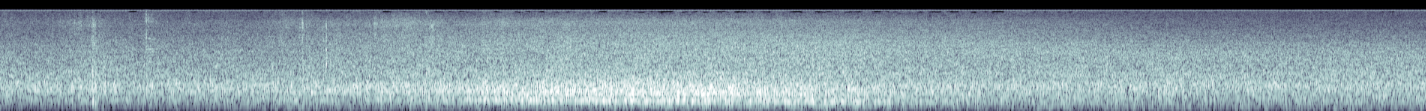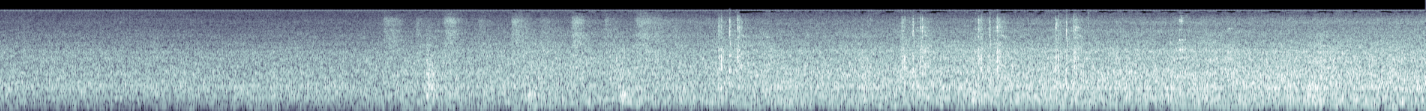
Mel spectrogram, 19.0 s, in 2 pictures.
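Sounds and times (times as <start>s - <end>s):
train rushing noise: 0.0s - 8.6s, 11.2s - 19.0s
sharp clicks: 15.5s - 16.8s.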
